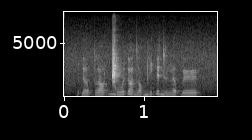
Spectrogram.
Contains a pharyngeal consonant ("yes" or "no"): no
